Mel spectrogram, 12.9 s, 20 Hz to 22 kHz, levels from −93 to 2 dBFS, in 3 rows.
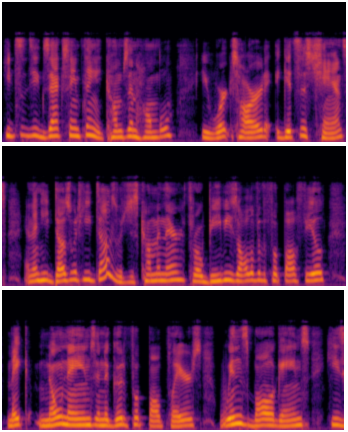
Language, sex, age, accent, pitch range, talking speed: English, male, 30-49, American, 140-185 Hz, 220 wpm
